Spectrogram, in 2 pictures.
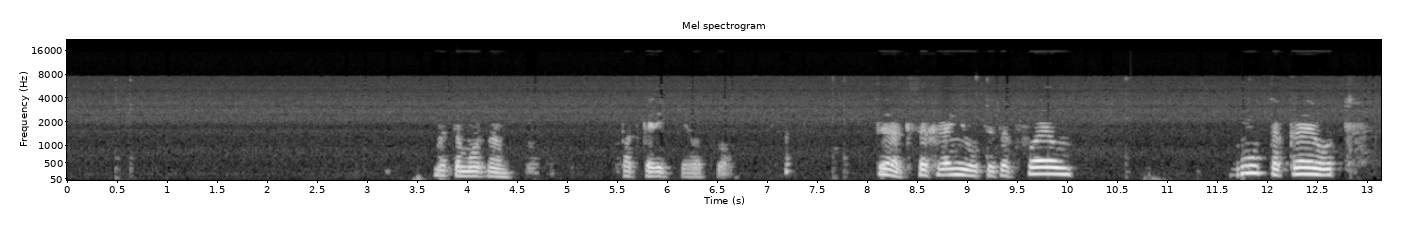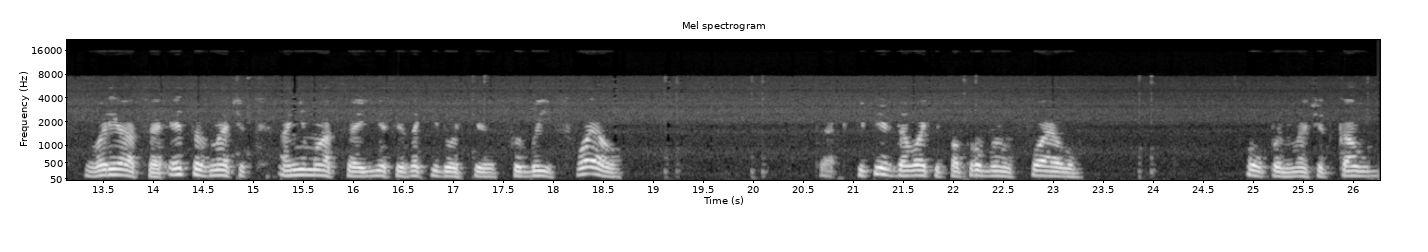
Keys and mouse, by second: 1.0 click, 7.8 click, 9.3-10.6 drag, 12.0-13.0 middle drag, 15.0 click, 17.4 click, 19.3-20.6 drag, 22.2-23.5 drag, 24.1-26.2 drag.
